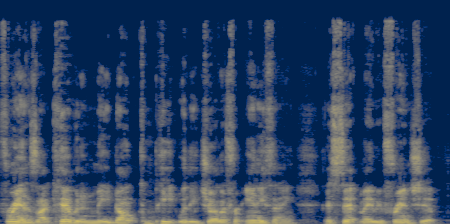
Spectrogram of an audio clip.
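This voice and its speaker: A man's voice: mid-range voice, fairly quick, fairly bright tone, breathy edge. A man reading a magazine article aloud as the host, in a scripted storytelling read. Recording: distant microphone.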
